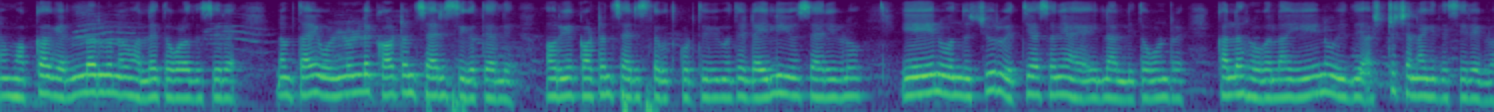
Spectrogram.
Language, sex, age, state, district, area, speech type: Kannada, female, 45-60, Karnataka, Bangalore Urban, urban, spontaneous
